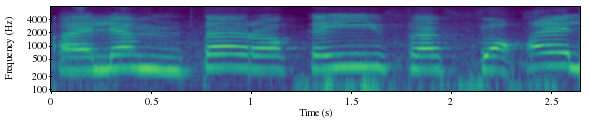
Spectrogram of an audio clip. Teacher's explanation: عین کو حلق کے درمیانی حصے سے ادا کیا گیا۔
